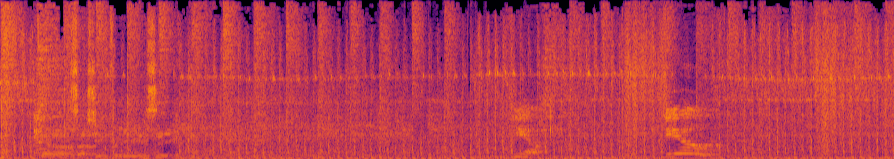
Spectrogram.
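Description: Helicopter rotor blades thump steadily close by.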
